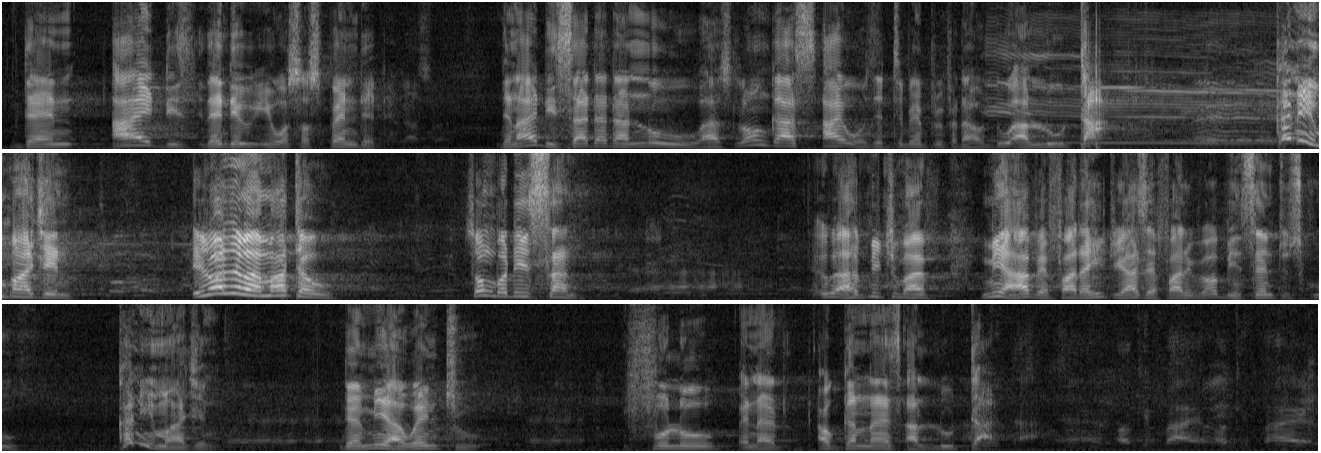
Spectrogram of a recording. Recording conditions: large echoing room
